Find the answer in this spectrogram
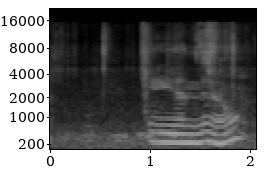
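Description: A person's voice drawing out one long wordless sound, held level and then wavering in pitch near its end, in the second half. Before it there is only faint handling noise.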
